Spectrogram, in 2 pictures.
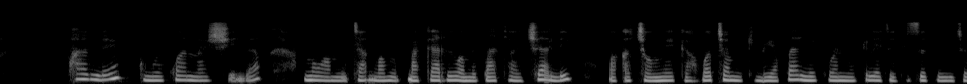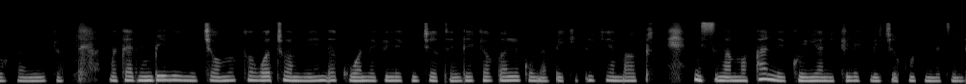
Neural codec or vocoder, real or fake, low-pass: codec, 16 kHz, 1 kbps, FunCodec, trained on Chinese and English, 50 frames a second; fake; 7.2 kHz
